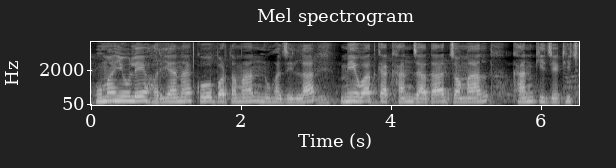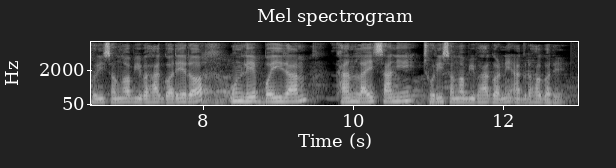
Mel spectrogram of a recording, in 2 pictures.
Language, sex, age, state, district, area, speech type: Nepali, male, 18-30, West Bengal, Darjeeling, rural, read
